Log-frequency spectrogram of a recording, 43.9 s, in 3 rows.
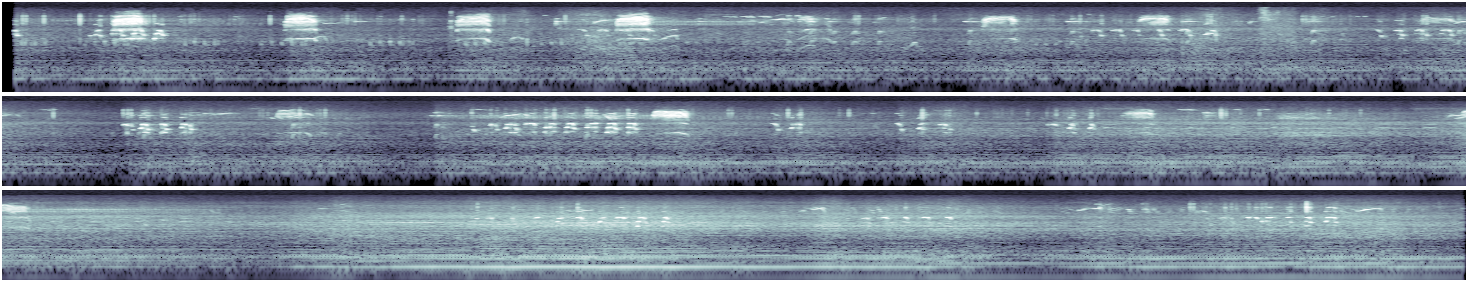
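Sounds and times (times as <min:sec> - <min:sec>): short high bird calls: 0:00.9 - 0:01.7, 0:02.8 - 0:03.3, 0:04.6 - 0:05.2, 0:05.8 - 0:07.0.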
